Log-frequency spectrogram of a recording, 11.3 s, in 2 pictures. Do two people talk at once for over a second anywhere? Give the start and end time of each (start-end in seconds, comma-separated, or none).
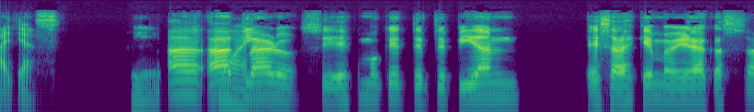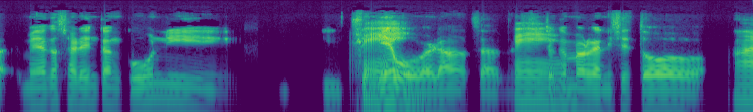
none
